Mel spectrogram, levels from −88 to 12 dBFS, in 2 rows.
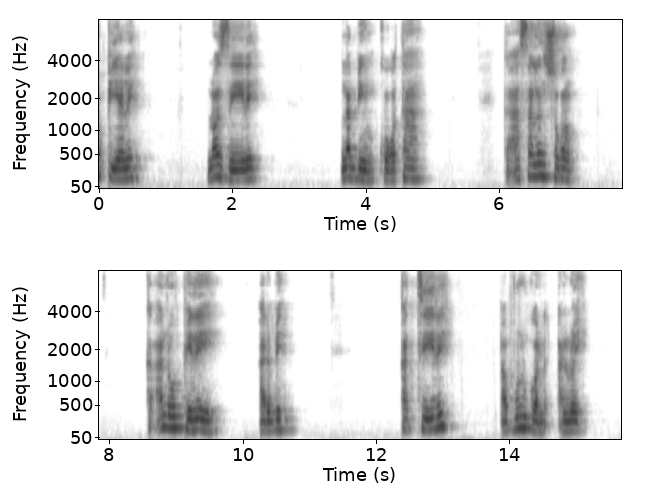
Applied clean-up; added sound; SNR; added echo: neural mask model DeepFilterNet 3.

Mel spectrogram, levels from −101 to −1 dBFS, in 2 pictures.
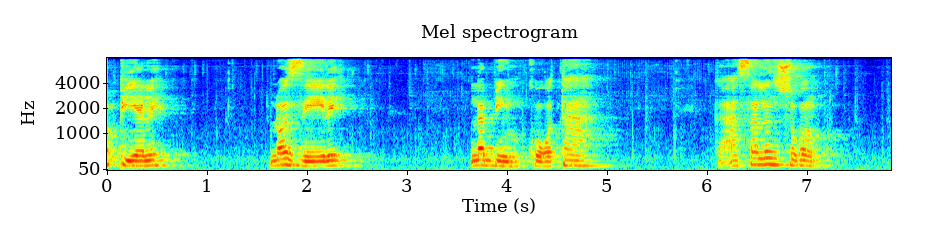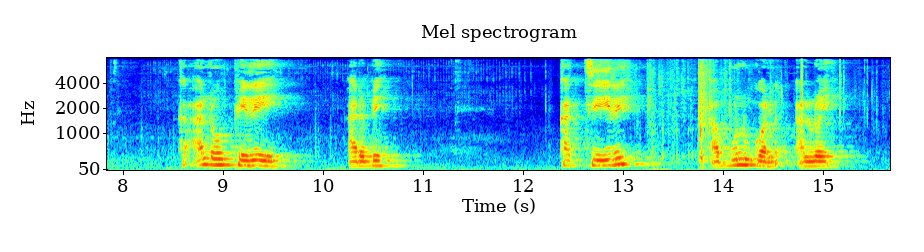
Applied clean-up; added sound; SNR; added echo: none; Bicycle; 20 dB; reverberation time 0.7 s.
